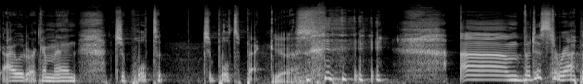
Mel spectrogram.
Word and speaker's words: Chapultepec: and really good restaurants in, I believe it's pronounced Chapultepec.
